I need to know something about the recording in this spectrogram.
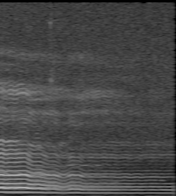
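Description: A singer holds out the last note of a phrase in an Arabic-style gambus song, ornamenting it with wavering turns, then sliding down to a long, steady held note that slowly fades. Hardly any accompaniment is heard under the voice.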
